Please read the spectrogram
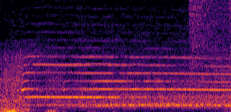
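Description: Heavy metal band breaks off and leaves a single high electric guitar note held, steady in pitch, ringing on its own without drums or bass.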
